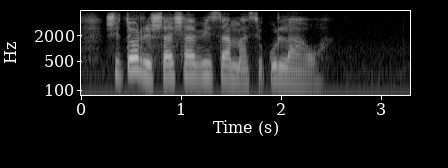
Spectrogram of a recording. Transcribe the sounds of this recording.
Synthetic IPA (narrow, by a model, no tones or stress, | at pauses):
ʂitoriʂaʃaβisamasikulaːwa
